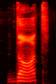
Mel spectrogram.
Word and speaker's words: don't: agora perceba por aqui a pronúncia não falou o t quando você fala don't sozinho você pode falar o som de T don't don't Porém quando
